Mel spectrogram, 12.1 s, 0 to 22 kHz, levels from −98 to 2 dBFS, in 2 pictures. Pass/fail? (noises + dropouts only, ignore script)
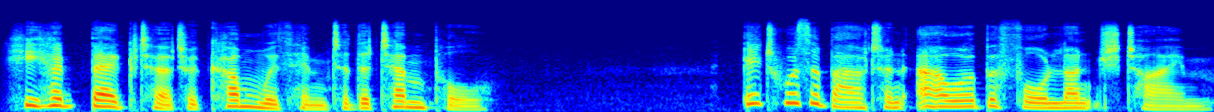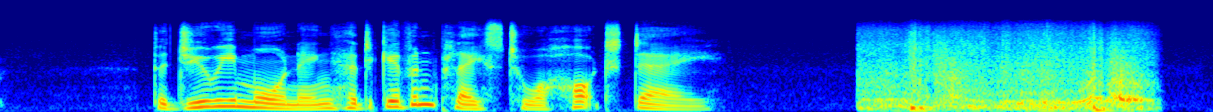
fail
